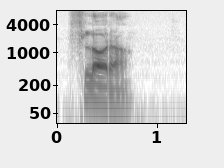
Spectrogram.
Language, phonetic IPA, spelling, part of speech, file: Polish, [ˈflɔra], flora, noun, Pl-flora.ogg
